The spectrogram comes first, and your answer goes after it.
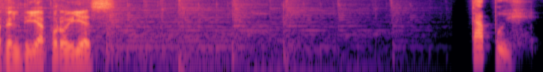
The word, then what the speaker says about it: tapuy: de videos en la que te enseñamos a pronunciar algunas palabras en quechua Así que nuestra palabra del día por hoy es tapuy tapuy tapu la palabra quechua en español significa preguntar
